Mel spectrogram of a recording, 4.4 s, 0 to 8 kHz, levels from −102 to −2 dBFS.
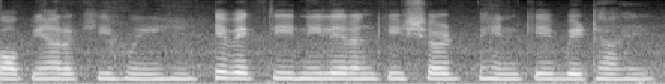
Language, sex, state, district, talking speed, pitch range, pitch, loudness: Hindi, female, Uttarakhand, Uttarkashi, 190 wpm, 190-200 Hz, 195 Hz, -16 LUFS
